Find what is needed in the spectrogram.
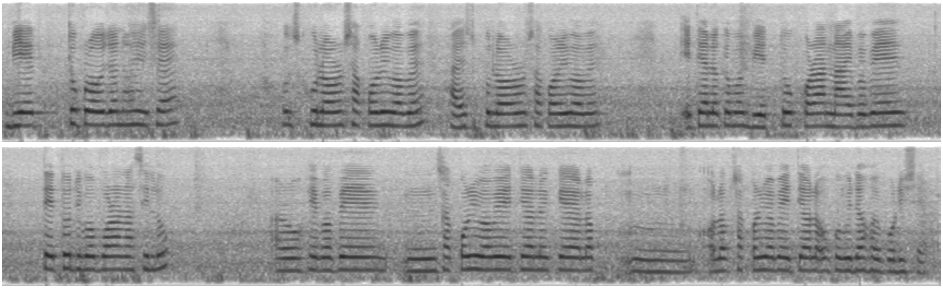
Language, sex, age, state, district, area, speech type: Assamese, female, 30-45, Assam, Nagaon, rural, spontaneous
